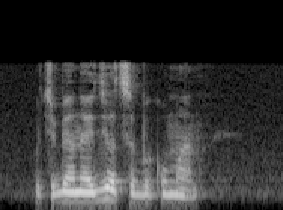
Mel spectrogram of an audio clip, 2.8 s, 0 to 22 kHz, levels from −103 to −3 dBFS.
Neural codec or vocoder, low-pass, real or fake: none; 7.2 kHz; real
